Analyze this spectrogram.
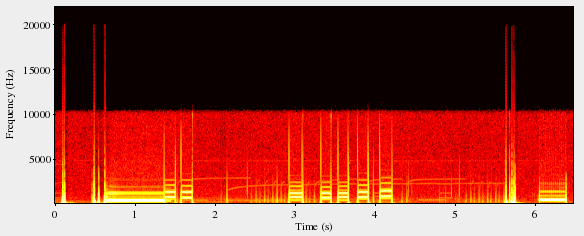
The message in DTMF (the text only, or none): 52 41459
